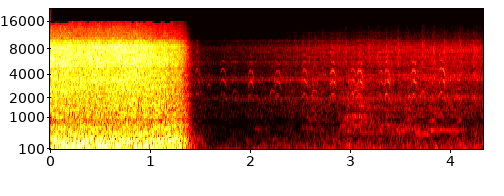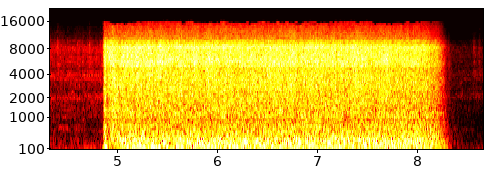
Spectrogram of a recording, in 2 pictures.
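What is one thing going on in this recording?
A hot-air balloon's propane burner roars in bursts.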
